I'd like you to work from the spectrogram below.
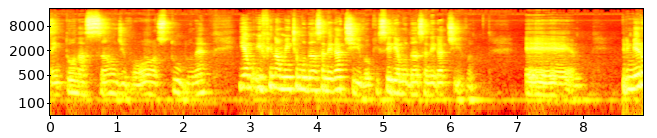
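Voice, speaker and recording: A woman's voice: lowish voice, gravelly. A middle-aged woman, giving a conversational university lecture and explaining step by step, often checking in with the listener. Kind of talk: recorded online lecture. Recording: roomy echo with faint background noise.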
